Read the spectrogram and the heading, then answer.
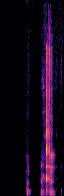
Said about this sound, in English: Wait, I gotta burp.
